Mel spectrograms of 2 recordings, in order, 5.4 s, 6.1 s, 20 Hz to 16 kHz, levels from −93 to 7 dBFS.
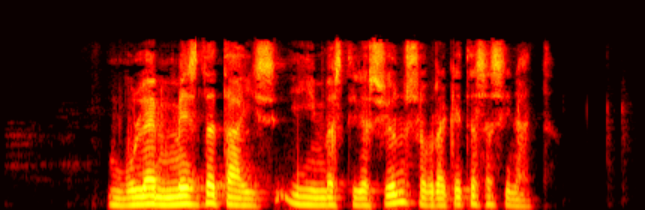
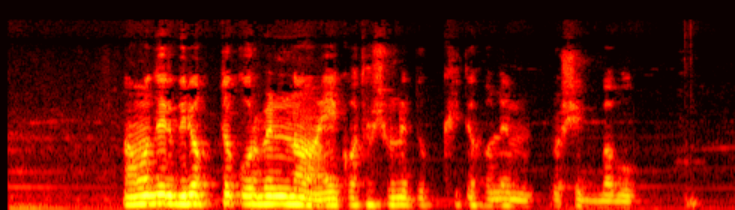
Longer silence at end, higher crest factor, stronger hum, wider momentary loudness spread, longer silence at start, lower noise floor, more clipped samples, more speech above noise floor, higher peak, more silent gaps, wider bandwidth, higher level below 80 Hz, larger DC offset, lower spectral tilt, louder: about the same, 0.95 s vs 0.85 s; about the same, 18 dB vs 18 dB; neither; second, 9 LU vs 20 LU; first, 0.9 s vs 0.15 s; first, -75 dBFS vs -51 dBFS; neither; first, 56 dB vs 34 dB; about the same, -2 dBFS vs 0 dBFS; neither; first, 8.2 kHz vs 7.2 kHz; second, -56 dBFS vs -48 dBFS; neither; second, -4.5 dB/octave vs -8 dB/octave; about the same, -18 LUFS vs -17 LUFS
